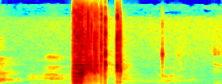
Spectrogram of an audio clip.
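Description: A man blowing out a short, forceful puff of breath into a close microphone, about three quarters of a second in, with a brief click just after it.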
